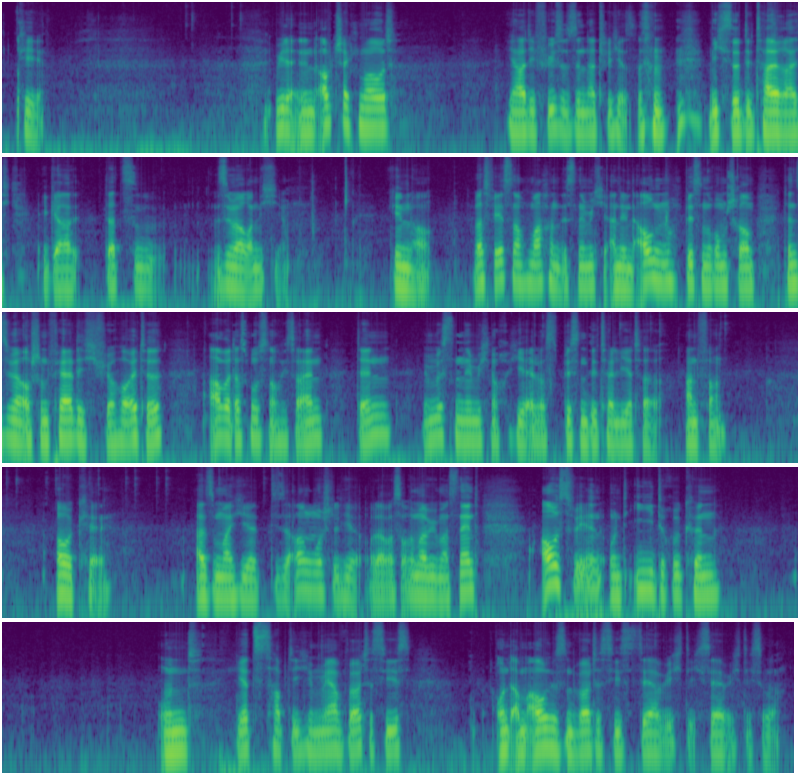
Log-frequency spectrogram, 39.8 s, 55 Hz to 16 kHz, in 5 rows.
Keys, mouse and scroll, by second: 0.1 a, 1.9 click, 2.4-4.0 drag, 4.0-5.8 middle drag, 6.3 middle click, 11.7-14.8 middle drag, 15.0 click, 16.0-17.0 drag, 17.0-21.0 middle drag, 21.3-27.2 drag, 22.1-27.2 right drag, 27.2 middle click, 27.3 click, 28.2-31.1 middle drag, 34.2-36.2 middle drag, 35.4 a, 38.3-39.7 drag.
